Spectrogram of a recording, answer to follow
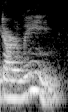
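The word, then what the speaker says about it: Darlyne: But when he was talking about the spelling of a name, my name is spelled D-A-R-L-Y-N-E, and it's said, you say Darlene, but it's caused me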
